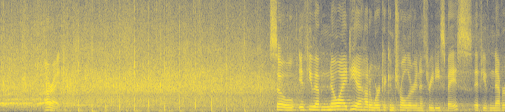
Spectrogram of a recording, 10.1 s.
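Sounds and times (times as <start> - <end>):
audience clapping: 0.0 - 5.5
speech: 0.9 - 1.7, 5.5 - 10.0.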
